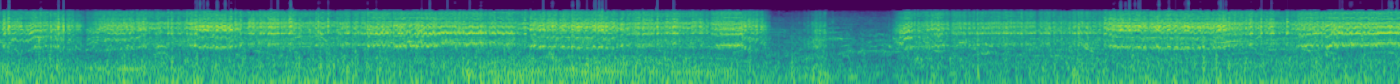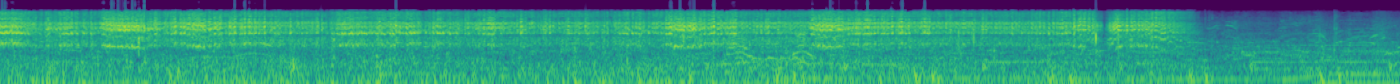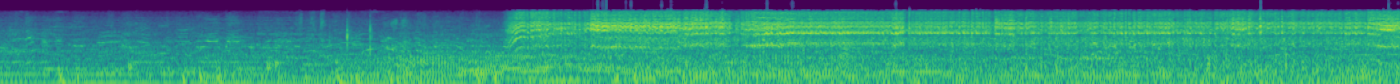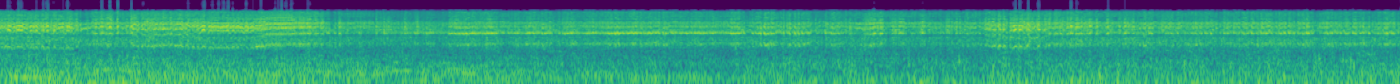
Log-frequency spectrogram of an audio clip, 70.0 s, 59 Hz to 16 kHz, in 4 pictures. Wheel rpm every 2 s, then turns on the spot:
160, 220, 210, 200, 130, 90, 230, 210, 210, 220, 230, 230, 230, 220, 230, 150, 10, 0, 0, 0, 40, 200, 220, 230, 230, 230, 210, 210, 230, 230, 230, 230, 220, 230, 230.
8-10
